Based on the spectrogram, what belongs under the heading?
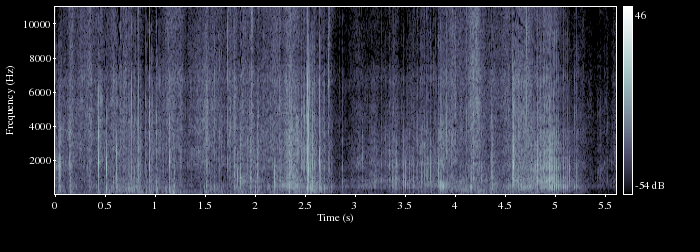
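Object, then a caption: Glossy coated-paper brochure. Fingertips grip and bend the pages of a large, thin, shiny coated-paper brochure with a floor-plan page, lying on a wooden table. Dense, bright crinkling and crackling runs throughout in quick, sharp bursts with little low end. There is a brief lull near the three-second mark, and the sound fades at the end.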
